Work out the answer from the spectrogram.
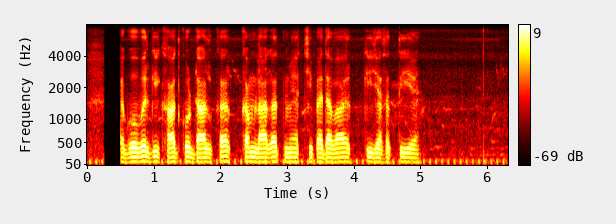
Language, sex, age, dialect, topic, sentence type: Hindi, male, 18-24, Awadhi Bundeli, agriculture, question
